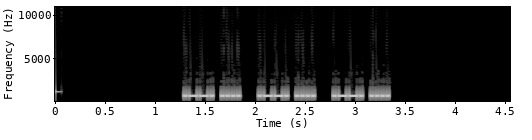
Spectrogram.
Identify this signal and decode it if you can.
Morse code, heard as a keyed tone, about 46 wpm, 700 Hz. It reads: PH PH PH
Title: Multi-letter Phonemes Repeated 3x 45wpm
